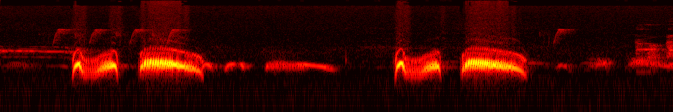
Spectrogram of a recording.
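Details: Decoy spotted doves call to provoke wild males into cooing back and fighting. Two matching phrases sound about every two and a half seconds, each a quick doubled hoot then a long, low, rough coo, with quieter murmured coos between.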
